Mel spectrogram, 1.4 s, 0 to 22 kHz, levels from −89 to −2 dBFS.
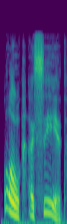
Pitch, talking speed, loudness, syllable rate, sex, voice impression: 180 Hz, 180 wpm, -16 LUFS, 3.9 syllables/s, male, masculine, adult-like, thick, slightly relaxed, slightly powerful, slightly weak, slightly muffled, raspy, intellectual, calm, friendly, reassuring, slightly wild, slightly lively, kind, slightly modest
